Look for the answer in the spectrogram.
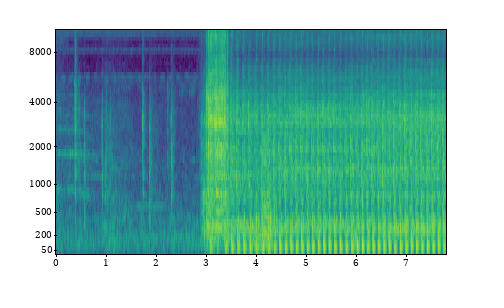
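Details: Carbureted motorcycle on a very cold morning engine, said to be hard to start when cold: a few quiet seconds, then one kick catches immediately and settles to a steady, even idle. Healthy cold start, credited to good carb tune.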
